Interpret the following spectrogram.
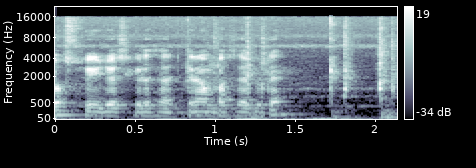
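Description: Computer keyboard keys being typed, a few sharp clicks near the end, under a man's talking.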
